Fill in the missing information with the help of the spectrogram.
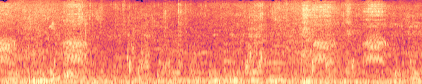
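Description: Water sloshing around a rowboat, with short distant voices now and then.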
